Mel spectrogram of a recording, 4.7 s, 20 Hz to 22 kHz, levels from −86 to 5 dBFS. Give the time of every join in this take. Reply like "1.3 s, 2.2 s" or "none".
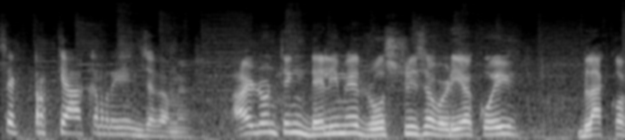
none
